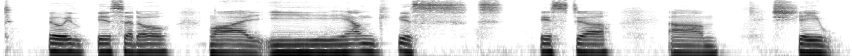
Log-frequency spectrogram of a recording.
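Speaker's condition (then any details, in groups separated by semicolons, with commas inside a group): Stutter; stutter since childhood, smooth speech therapy at Box Hill Speech Pathology Clinic from age 14 or 15, two years; prolonged sounds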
